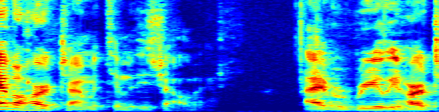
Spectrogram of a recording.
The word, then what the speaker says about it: Timothée Chalamet: Am I saying that right? – Timothée Chalamet. – That's it.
